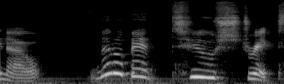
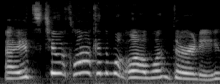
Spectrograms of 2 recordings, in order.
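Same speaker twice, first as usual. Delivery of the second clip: mock outrage; 5 semitones higher, 8 dB louder than usual. Real, not acted. Joking exaggeration about the hour.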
